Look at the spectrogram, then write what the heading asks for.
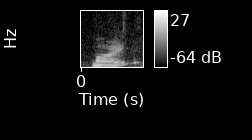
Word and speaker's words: Mai: So I think Mai, if you could go up first and do your speech, please. Oh, yes. Hi. Sorry. Thank you. Yeah, it's just pronounced Mai. My name is Mai, and I guess I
